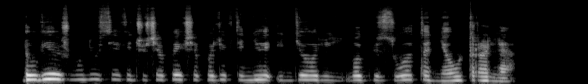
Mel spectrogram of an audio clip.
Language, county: Lithuanian, Utena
